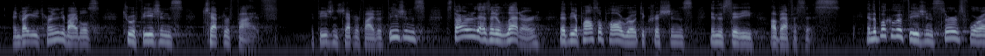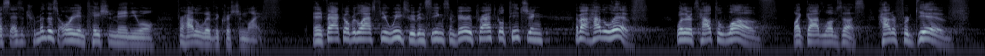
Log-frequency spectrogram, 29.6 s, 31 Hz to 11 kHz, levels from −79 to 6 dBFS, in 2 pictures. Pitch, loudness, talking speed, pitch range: 160 Hz, -35 LUFS, 170 wpm, 135-190 Hz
